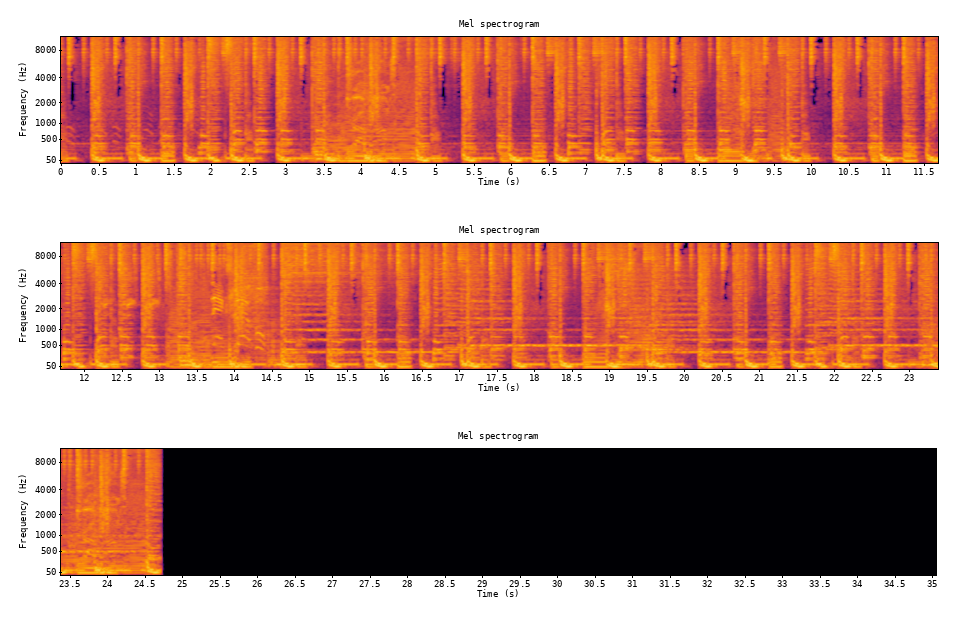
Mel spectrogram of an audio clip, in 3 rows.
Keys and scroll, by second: 13.6 ctrl+space, 14.1 ctrl+space.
